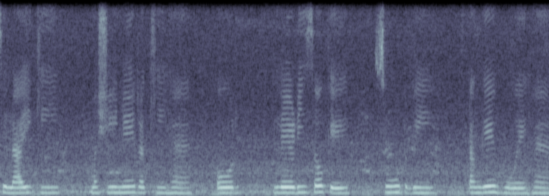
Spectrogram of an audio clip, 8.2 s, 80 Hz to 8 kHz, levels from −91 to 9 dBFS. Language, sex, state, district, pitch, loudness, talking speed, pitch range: Hindi, female, Haryana, Jhajjar, 225 Hz, -16 LUFS, 95 wpm, 220-235 Hz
